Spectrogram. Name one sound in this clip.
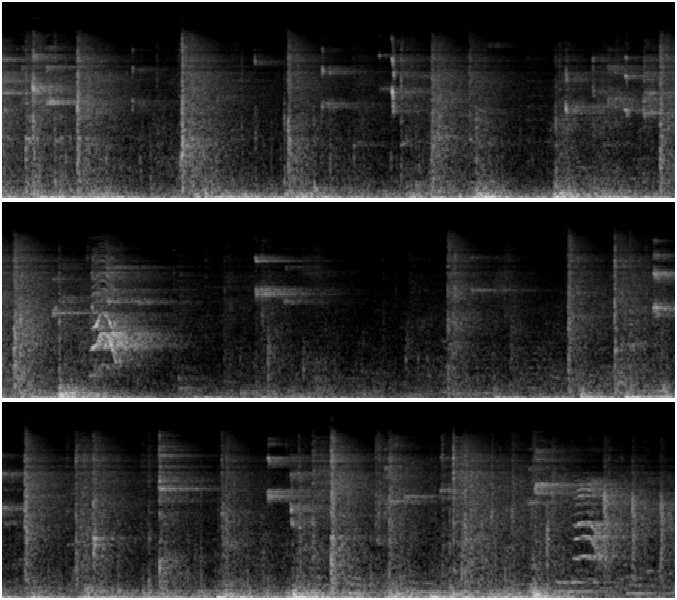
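Players' footsteps thud on a wooden floor.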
